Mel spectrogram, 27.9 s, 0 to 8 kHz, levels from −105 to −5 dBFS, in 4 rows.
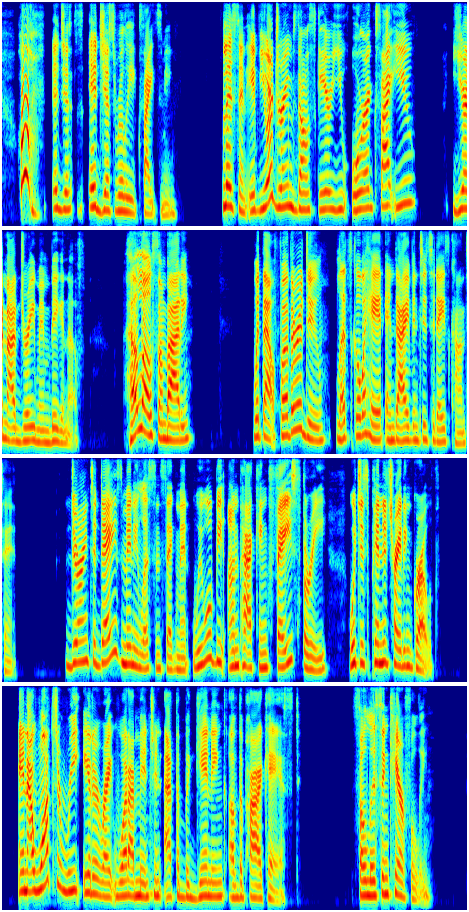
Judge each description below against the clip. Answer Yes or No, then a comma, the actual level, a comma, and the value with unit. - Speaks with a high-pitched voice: Yes, high, 210 Hz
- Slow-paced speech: No, average, 145 wpm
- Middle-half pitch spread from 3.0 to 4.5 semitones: No, average, 5.3 semitones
